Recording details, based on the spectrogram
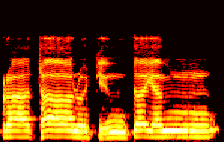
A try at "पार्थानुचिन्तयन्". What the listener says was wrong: Prartha means prayer, prarthana. It's Partha, it just addressing Arjuna. You have to be careful about it. He's addressing Arjuna as Partha. You said Prartha. Partha. Partha. He's addressing Arjuna, Partha.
